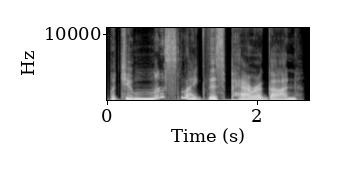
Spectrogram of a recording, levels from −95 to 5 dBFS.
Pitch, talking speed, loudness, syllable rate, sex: 235 Hz, 135 wpm, -15 LUFS, 3.2 syllables/s, female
